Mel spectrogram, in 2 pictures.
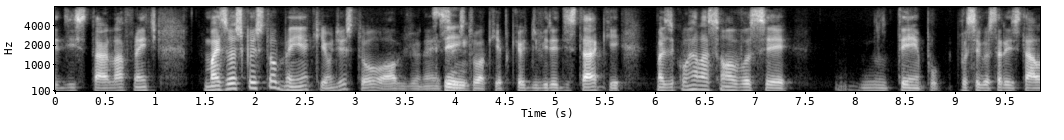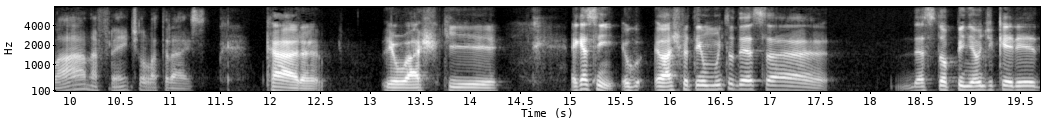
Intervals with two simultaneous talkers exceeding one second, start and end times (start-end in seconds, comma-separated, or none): none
